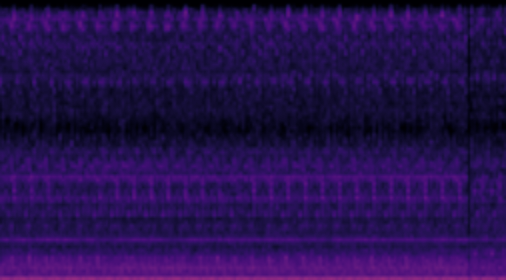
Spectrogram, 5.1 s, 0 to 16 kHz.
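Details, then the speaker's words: 2014 Mercedes ML350 BlueTEC (W166) OM642 diesel, 100,000 km, start after oil cooler seal repair with EGR reconnected. Engine still fairly cold: even clatter with a faint steady whine, throttle actuator working. Normal idle, everything in order. "You can hear the throttle actuator working away and everything seems to be in order."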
